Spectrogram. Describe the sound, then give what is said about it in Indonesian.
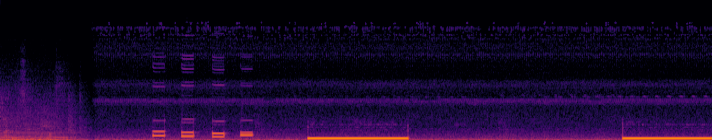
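Phone keypad tones dial a call: four short two-note beeps in quick succession, then two long steady ringing tones separated by a pause. A low background rumble comes before the dialing. “Ah, Dajjal kemana sih kok ditelepon nggak diangkat-angkat?”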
